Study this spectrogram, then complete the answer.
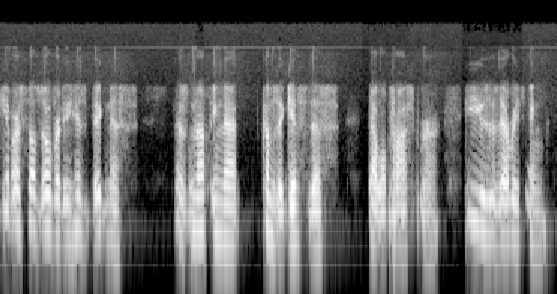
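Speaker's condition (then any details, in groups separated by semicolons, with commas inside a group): Loss of singing voice; singing voice lost, speaking voice retained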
